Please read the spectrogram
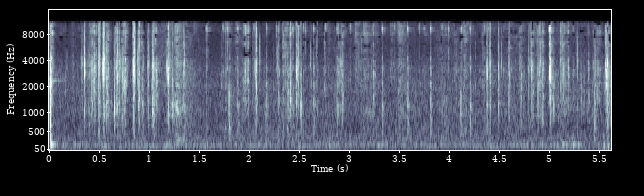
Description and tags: Sound Description: Mausklicken und Tastaturtippen - Clicking of mouse and Keyboard
Recording Device: Zoom H2next with xy-capsule
Location: Universität zu Köln, Humanwissenschaftliche Fakultät, Gebäude 213, Computerraum
Lat: 50°56'1"
Lon: 6°55'13"
Date Recorded: 18.11.2014
Recorded by: Jonas Ring and edited by Vitalina Reisenhauer
2014/2015) Intermedia, Bachelor of Arts, University of Cologne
